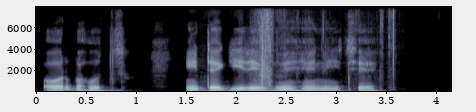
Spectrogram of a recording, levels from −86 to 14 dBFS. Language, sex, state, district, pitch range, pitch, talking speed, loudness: Hindi, male, Bihar, Supaul, 95-100 Hz, 95 Hz, 115 wpm, -19 LUFS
